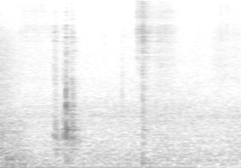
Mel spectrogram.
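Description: Granulated sugar poured into a glass mug that stands inside a stainless steel pot: a faint rustle of grains, then a few light clicks of glass against the pot, the loudest just over half a second in.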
